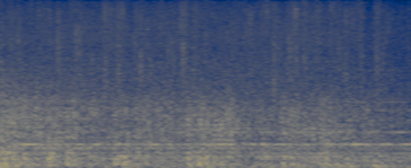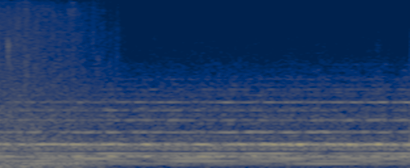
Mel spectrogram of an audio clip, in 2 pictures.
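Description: A thunderclap with heavy rain in Warframe: a broad, rumbling roar over dense rainfall, loud at first, then fading as sustained tonal music takes over.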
